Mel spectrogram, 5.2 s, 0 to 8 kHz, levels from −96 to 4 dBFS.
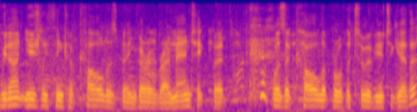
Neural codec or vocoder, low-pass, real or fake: none; 7.2 kHz; real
